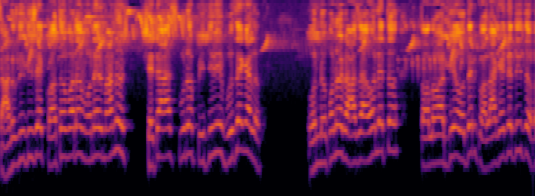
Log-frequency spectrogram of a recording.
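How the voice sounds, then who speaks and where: A man's voice: high voice, brisk, natural voice. A man playing a humble, loyal street-snack seller in a cartoon, earnest and admiring. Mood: amazed, admiring. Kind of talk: cartoon fairy-tale dialogue. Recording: noisy, with clicks and birdsong.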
